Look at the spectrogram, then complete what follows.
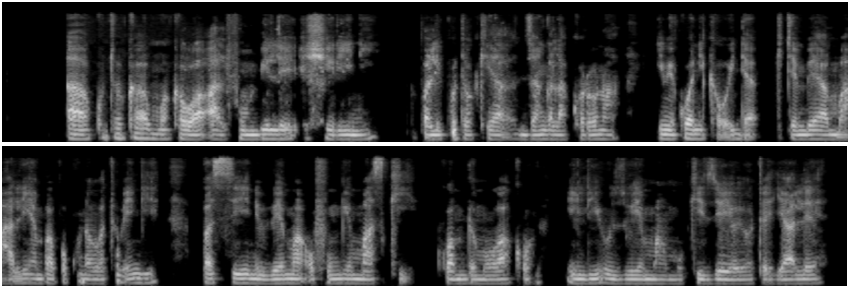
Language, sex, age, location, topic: Swahili, male, 25-35, Nakuru, government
